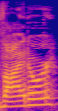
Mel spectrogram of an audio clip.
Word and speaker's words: Vidor: It's pronounced Vidor.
